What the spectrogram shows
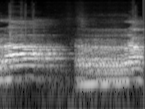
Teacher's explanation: अब रा बोलेंगे तो हमारी जीभ उल्टी होकर कई बार प्रकंपित होती है, यानी कंपन होता रहता है। लुंठित मतलब जीभ को लुढ़कना होता है, तो इसलिए हमारा लुंठित व्यंजन के अंतर्गत रा वर्ण आता है। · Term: प्रकंपित व्यंजन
